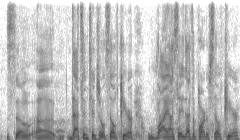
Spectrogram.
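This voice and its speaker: There is audible room echo as a man speaks in an animated tone with vocal fry. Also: moderate pace. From US, near a National Forest. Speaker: senior pastor candidate. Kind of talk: Q&A forum answer. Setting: church forum with live audience. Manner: loud.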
